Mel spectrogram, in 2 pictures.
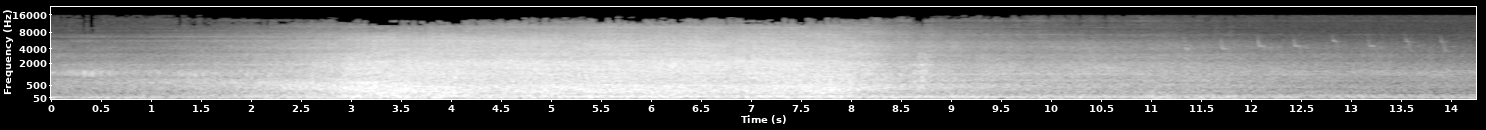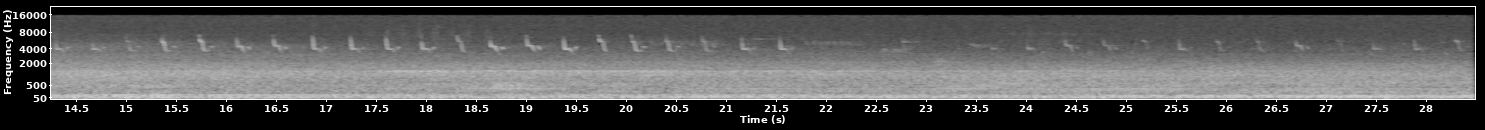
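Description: A Siemens Desiro ML electric multiple unit (class 460) passing at speed, with the rush of its wheels on the rails. The noise builds over about two seconds, stays loud for about five seconds as the train goes by, then fades away over several seconds as it recedes.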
